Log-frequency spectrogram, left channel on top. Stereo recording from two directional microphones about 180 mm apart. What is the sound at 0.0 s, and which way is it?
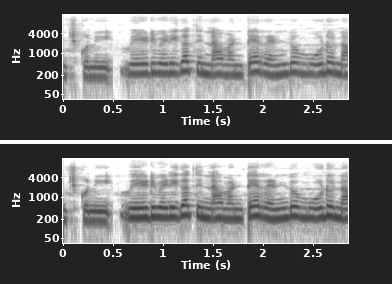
A woman's voice, 15° right (ahead or behind).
